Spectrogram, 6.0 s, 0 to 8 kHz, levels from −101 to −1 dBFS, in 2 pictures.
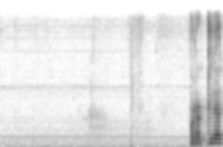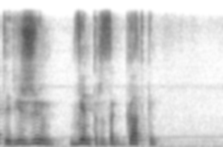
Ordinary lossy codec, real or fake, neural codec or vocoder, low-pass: none; real; none; 7.2 kHz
